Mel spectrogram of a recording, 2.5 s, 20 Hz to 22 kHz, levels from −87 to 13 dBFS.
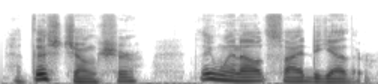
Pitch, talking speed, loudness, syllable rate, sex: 135 Hz, 165 wpm, -18 LUFS, 6.7 syllables/s, male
